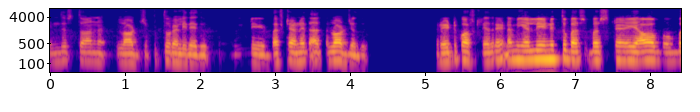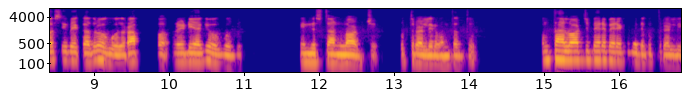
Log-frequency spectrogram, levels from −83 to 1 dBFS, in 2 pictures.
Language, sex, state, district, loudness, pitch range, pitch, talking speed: Kannada, male, Karnataka, Dakshina Kannada, -20 LUFS, 110-135 Hz, 125 Hz, 145 wpm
